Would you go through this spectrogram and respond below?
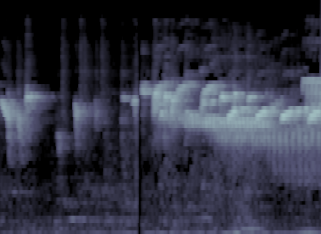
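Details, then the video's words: Canary song for inciting canaries to sing: a few short chirps with pauses, then a continuous burst of fast trills and warbling with repeated sweeping notes. "TU CANARIO CANTARÁ CON ÉSTE VÍDEO | CANTO CANARIOS"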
